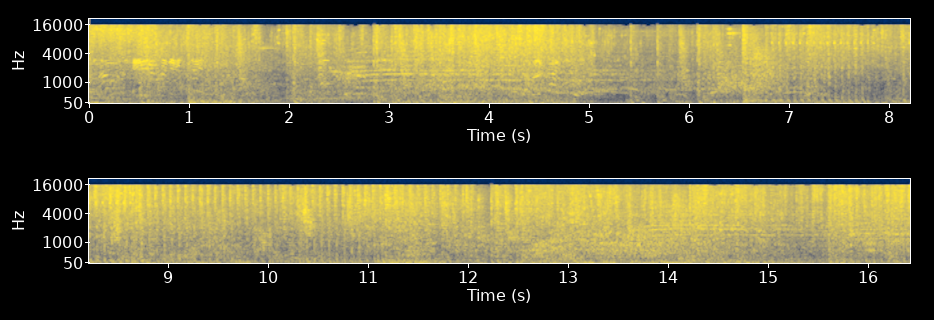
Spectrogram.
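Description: A shotgun fires loud, booming blasts again and again.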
